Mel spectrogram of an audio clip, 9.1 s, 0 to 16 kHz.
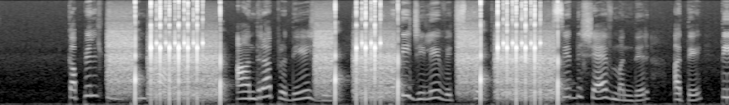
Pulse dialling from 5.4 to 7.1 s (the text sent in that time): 5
